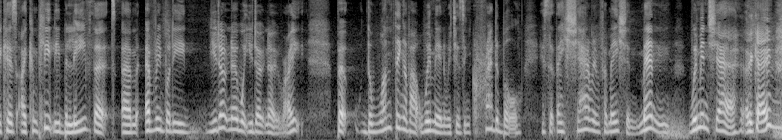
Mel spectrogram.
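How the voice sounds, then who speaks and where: On a very clean recording with a silent background, a woman speaks at a moderate pace in a medium pitch with ordinary pitch variation. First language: Urdu and Punjabi. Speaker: doctor and women's health speaker. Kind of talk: panel Q&A discussion. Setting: stage with audience.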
